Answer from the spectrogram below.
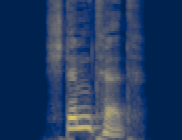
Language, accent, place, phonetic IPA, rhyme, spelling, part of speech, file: German, Germany, Berlin, [ˈʃtɪmtət], -ɪmtət, stimmtet, verb, De-stimmtet.ogg
- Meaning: inflection of stimmen: 1. second-person plural preterite 2. second-person plural subjunctive II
